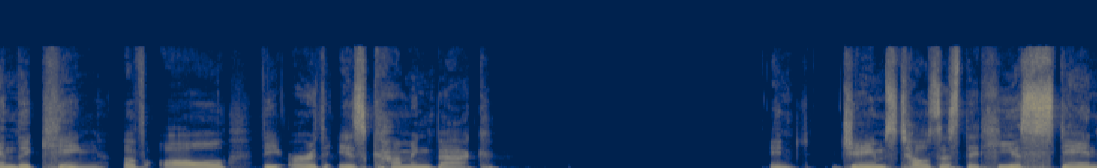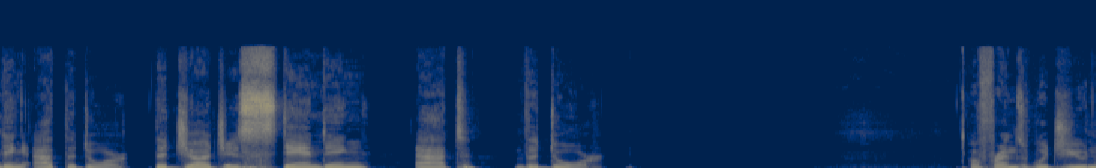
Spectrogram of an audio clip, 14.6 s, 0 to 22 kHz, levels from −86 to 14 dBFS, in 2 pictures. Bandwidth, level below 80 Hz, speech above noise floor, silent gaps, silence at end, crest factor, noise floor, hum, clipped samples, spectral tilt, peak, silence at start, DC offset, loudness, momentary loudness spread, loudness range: 16 kHz; -62 dBFS; 54 dB; 4.09-5.07 s, 11.66-12.66 s; 0 s; 22 dB; -85 dBFS; none; under 0.1%; -3.5 dB/octave; -12 dBFS; 0 s; under 0.1%; -30 LUFS; 16 LU; 14 LU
